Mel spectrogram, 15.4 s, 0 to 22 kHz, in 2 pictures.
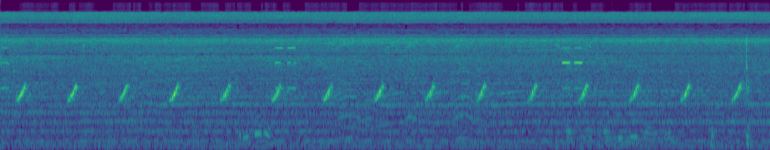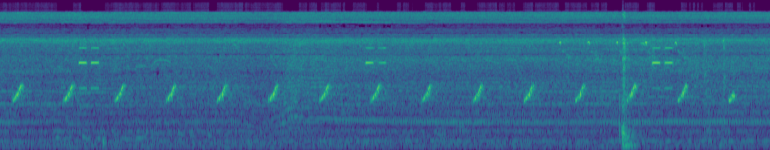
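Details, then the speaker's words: Hovering M3 Max camera drone: short high beeps about twice a second over steady motor hum, the continuous warning that its battery is nearly empty. "Battery है अपनी होने वाली है खत्म देख सकते हो इसमें बीप की आवाज आ रही है ठीक है एंड कंटीन्यूअस आ रही है तो इसकी जो बैटरी है वो खत्म होने वाली है"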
